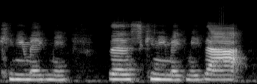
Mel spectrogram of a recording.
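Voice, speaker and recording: Her tone is bright and sharp, and this woman speaks at a fairly high pitch in a monotone, flat intonation. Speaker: kandi bead crafter vlogger. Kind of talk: casual vlog. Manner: halting.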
